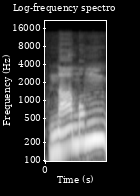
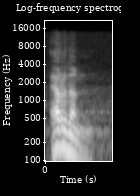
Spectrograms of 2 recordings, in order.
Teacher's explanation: So here you see the merger of the final nasals to alveolar nasals.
